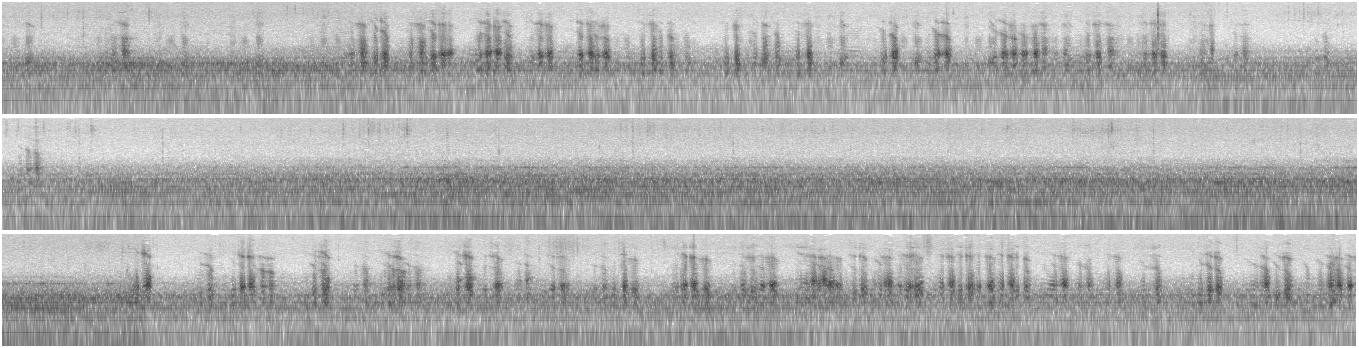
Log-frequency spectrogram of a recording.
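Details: Courting wood frogs calling in a chorus: dense runs of rapid clucking croaks, a quieter middle stretch of steady low rumble with fewer calls, then the clucking chorus swells again toward the end.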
